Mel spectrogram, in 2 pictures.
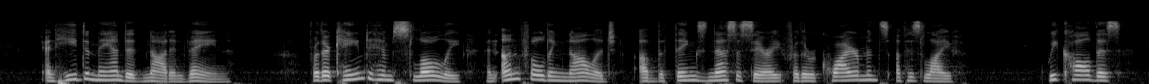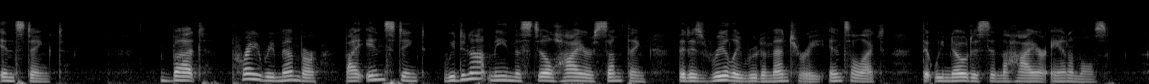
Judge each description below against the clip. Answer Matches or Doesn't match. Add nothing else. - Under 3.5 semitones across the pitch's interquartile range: Doesn't match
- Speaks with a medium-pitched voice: Matches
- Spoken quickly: Doesn't match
